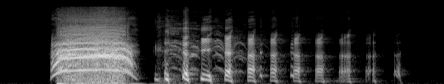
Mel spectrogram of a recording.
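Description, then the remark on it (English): A loud, shrill screech held for about a second, followed by a rapid burst of choppy, cackling squawks that trail off, the manic call of a cartoon bird creature. “Like this little manic scream.”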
